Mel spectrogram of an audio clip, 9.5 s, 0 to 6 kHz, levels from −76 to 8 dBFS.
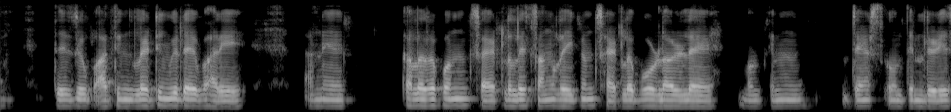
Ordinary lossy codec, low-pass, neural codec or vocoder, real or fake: none; 5.4 kHz; codec, 16 kHz, 4.8 kbps, FACodec; fake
